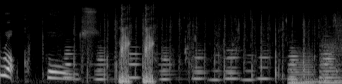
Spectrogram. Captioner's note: oinks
